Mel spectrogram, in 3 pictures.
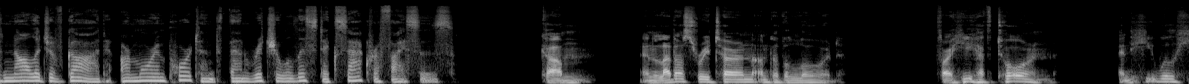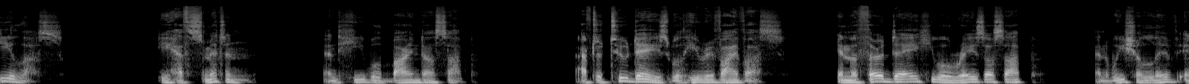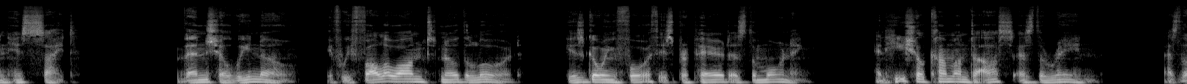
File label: hosea male voice; the old testament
